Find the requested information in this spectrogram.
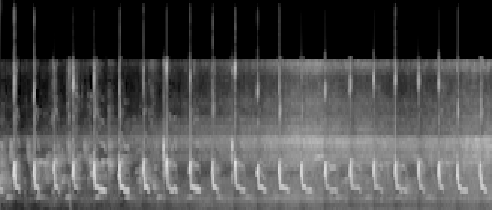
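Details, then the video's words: Prenjak lumut prinia song, used as a lure to get other birds to sing: fast series of sharp chirps, each sweeping steeply down, about three per second, with a faint low hum beneath. "prenjak lumut lain makin tergoda berbunyi"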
